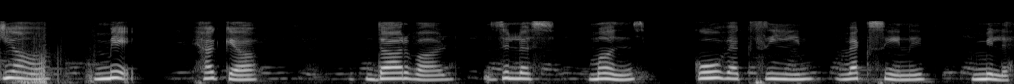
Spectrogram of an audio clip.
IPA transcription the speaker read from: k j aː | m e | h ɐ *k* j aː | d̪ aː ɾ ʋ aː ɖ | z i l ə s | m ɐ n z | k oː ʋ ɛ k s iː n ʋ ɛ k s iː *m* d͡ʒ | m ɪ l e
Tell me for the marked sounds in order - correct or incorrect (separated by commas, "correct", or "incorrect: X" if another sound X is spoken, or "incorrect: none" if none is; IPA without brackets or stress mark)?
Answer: correct, incorrect: n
